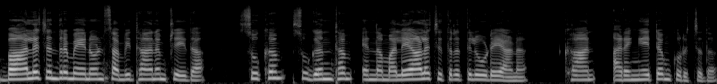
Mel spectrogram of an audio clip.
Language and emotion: Malayalam, neutral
